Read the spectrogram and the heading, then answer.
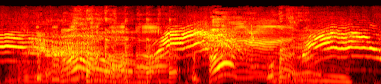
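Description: A small cat meows insistently, a string of loud, drawn-out wavering cries that rise and fall almost without pause for several seconds.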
